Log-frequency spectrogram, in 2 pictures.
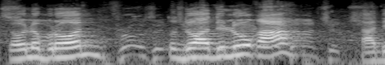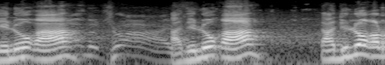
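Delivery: usual speaking voice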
